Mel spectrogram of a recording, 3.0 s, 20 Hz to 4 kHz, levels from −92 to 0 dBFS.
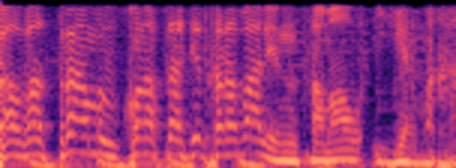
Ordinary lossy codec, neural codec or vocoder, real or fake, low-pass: none; none; real; 3.6 kHz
